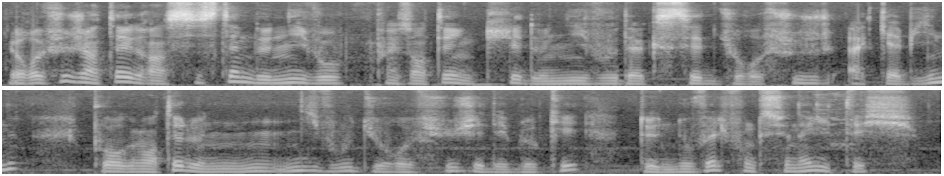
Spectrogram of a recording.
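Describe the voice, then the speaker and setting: Guy playing a game and commenting casually, reads the screen out, normal pitch, bit of background noise. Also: expressive, fairly quick, dark tone. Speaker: let's play streamer.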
